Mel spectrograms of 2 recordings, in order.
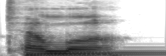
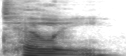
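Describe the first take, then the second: First: The word ends in an 'uh' sound. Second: The word ends in an 'ee' sound. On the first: The speaker calls it wrong. "not Tella" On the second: The speaker calls it right. "You pronounce it Telly"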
